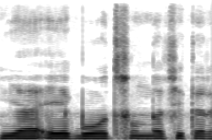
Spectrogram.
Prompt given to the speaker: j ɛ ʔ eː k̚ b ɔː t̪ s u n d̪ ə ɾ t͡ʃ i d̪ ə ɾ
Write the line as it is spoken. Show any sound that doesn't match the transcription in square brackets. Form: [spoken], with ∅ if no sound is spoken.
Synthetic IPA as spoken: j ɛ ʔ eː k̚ b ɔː t̪ s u n d̪ ə ɾ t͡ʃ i [t̪] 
